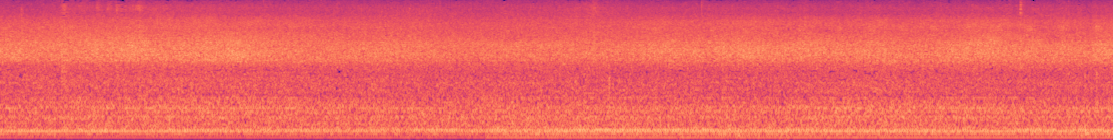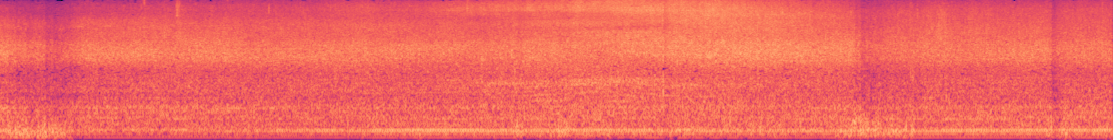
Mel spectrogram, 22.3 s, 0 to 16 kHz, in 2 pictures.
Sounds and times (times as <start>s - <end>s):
Stream: 0.0s - 22.2s.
